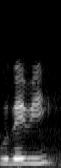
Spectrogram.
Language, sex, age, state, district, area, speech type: Tamil, female, 45-60, Tamil Nadu, Perambalur, rural, read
